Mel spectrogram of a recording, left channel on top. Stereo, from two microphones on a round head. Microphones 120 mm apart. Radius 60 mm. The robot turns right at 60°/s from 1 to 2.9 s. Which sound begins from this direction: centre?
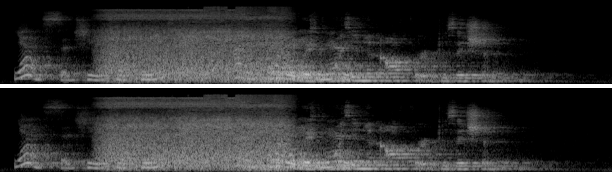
A woman speaking, at 2.5 s.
